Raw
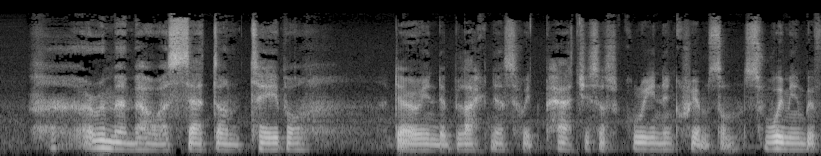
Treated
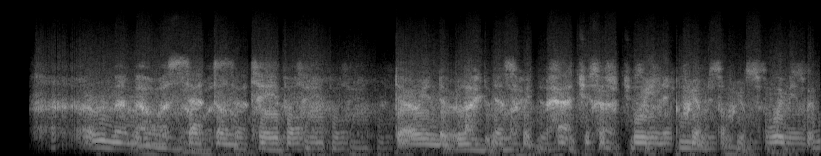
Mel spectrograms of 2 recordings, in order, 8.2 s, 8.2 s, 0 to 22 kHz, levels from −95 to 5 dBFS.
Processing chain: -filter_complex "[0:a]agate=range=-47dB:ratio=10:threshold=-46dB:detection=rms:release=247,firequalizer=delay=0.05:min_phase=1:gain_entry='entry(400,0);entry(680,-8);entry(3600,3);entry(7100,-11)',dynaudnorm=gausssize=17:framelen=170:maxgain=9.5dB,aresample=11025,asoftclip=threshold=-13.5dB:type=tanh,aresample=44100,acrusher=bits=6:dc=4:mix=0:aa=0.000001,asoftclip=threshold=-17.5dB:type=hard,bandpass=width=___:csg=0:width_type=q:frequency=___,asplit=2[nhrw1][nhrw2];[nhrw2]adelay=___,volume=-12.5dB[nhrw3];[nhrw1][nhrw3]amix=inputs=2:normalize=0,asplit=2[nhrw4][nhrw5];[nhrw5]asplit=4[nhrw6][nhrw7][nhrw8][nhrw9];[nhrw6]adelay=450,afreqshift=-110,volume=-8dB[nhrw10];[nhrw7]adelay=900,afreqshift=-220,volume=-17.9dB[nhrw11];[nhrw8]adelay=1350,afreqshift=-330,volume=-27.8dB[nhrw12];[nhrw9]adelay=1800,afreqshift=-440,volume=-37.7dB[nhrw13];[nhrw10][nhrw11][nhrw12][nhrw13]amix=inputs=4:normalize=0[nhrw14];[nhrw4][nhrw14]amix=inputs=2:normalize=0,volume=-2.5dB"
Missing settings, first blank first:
1.8, 1400, 23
